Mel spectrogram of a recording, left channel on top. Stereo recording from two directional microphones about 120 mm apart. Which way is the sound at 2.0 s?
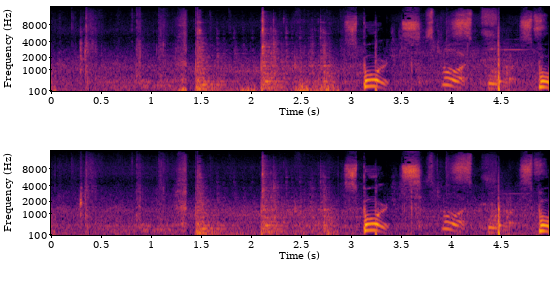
5° left (ahead or behind).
